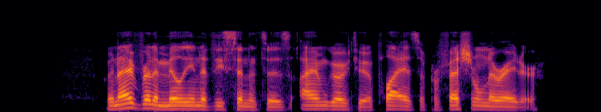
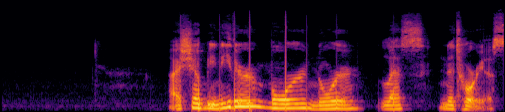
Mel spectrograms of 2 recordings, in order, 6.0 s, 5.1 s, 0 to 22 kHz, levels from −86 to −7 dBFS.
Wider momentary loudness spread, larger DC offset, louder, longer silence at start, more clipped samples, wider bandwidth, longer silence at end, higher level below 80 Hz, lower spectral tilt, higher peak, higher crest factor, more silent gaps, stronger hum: about the same, 10 LU vs 11 LU; neither; second, -31 LUFS vs -21 LUFS; second, 1.1 s vs 1.7 s; neither; second, 7.2 kHz vs 12.5 kHz; first, 0.65 s vs 0 s; second, -76 dBFS vs -56 dBFS; second, -4 dB/octave vs -6.5 dB/octave; second, -10 dBFS vs -4 dBFS; about the same, 22 dB vs 18 dB; neither; neither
